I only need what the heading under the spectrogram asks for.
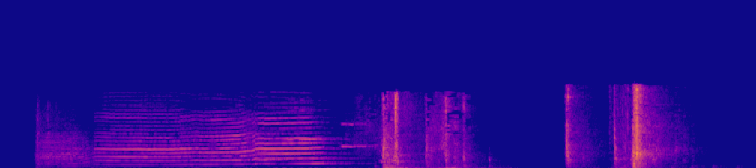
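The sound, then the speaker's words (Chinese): A door being closed: a long squealing creak, then a few heavy thuds and knocks. “对，关上门啊。”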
